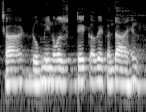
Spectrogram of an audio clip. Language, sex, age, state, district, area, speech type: Sindhi, male, 60+, Gujarat, Junagadh, rural, read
